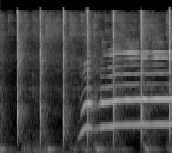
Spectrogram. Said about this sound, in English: Once again, parents, let's give our kids a big round of applause.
